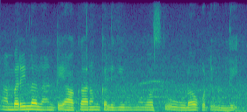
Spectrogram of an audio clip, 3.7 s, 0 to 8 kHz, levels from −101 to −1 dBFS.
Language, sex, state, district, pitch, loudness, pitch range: Telugu, female, Telangana, Mahabubabad, 185 Hz, -17 LUFS, 180-195 Hz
